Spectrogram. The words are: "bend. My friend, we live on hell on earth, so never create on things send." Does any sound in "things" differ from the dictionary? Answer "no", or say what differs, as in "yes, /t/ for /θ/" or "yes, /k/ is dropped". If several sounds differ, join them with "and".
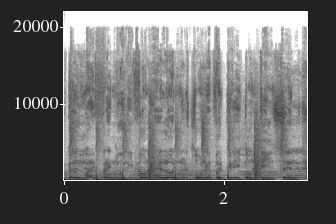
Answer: yes, /t/ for /θ/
